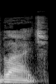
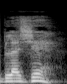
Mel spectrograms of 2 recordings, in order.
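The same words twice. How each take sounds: First: It is said the usual English way. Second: It is said like a French name.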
